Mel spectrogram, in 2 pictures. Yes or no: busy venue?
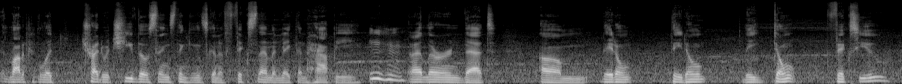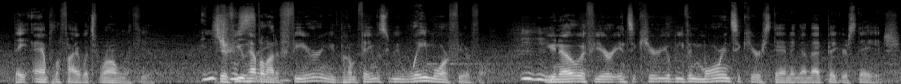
yes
